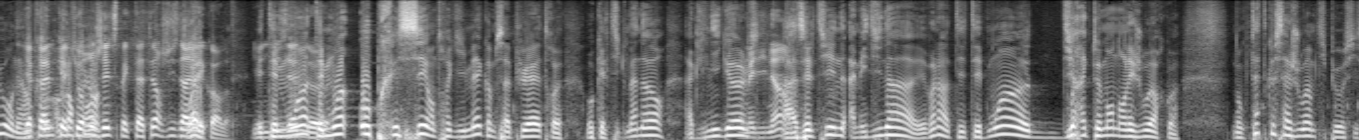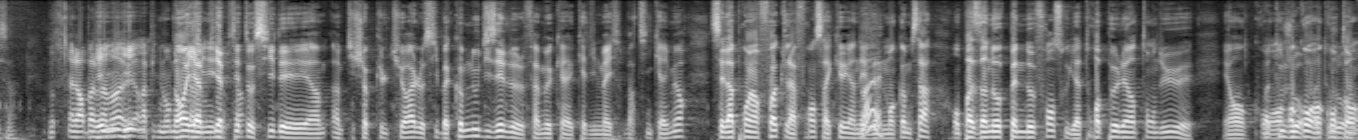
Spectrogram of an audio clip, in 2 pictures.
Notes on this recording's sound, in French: Au Golf National, 78180 Saint-Quentin-en-Yvelines.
